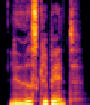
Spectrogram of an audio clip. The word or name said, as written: LEDERSKRIBENT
